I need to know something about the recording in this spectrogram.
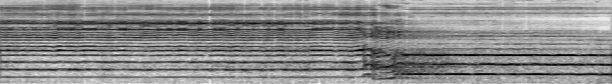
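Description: A woman singing Hmong kwv txhiaj (sung poetry) into a microphone, unaccompanied. She holds one long steady note, then slides up to a higher held note a little under four seconds in.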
